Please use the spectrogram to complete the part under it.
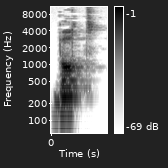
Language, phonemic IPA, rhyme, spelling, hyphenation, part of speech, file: Dutch, /bɔt/, -ɔt, bot, bot, adjective / noun, Nl-bot.ogg
- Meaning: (adjective) 1. not sharp, blunt, dull 2. impolite, badly behaving: curt, blunt, rude; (noun) 1. bone 2. flounder (a type of fish) 3. boot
